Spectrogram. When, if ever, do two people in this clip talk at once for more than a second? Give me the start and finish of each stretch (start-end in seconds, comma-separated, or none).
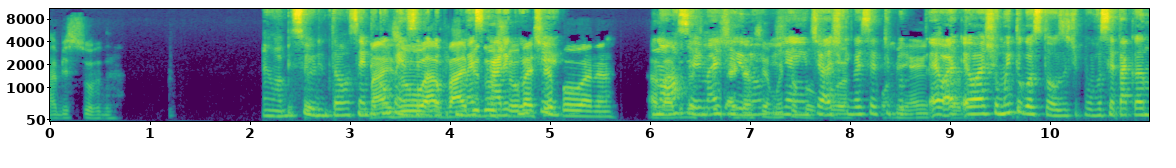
3.2-5.2, 6.0-9.2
